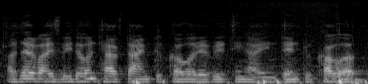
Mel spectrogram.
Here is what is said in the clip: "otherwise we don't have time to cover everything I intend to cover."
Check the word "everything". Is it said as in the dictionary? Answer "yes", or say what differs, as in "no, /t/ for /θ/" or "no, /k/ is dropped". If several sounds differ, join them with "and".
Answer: no, /t/ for /θ/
